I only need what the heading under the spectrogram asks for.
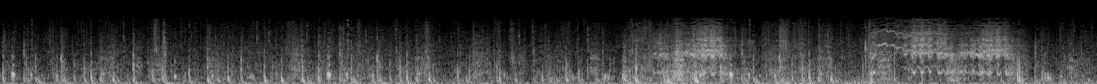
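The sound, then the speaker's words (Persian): A horse gallops with fast, continuous drumming hoofbeats throughout, and loud whinnying neighs rise twice over the pounding rhythm in the second half. “شب شده. عبدالله همچنان در حال تاخت است.”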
